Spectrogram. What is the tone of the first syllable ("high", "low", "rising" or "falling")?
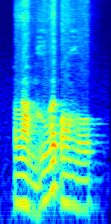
low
